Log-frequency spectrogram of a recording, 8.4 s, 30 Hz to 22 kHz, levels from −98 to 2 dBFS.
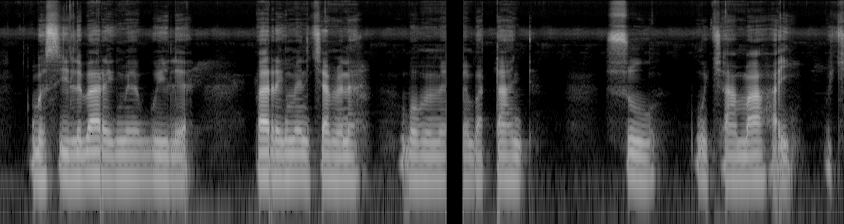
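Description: At 4.47 s the speech cuts to silence for about 176 ms, then resumes at 4.64 s. This playback stall likely came from the player running out of data.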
